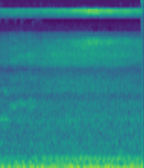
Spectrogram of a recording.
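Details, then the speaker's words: Second-hand single-cylinder motorcycle started on the first self-start press: low, even thrum with a steady beat, no knocks or rattles; clean, healthy normal idle. "কোন কথা হবে না দেখতে পাচ্ছ এক সেলফে কিন্তু স্টার্ট স্টার্ট করছে দাদা"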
